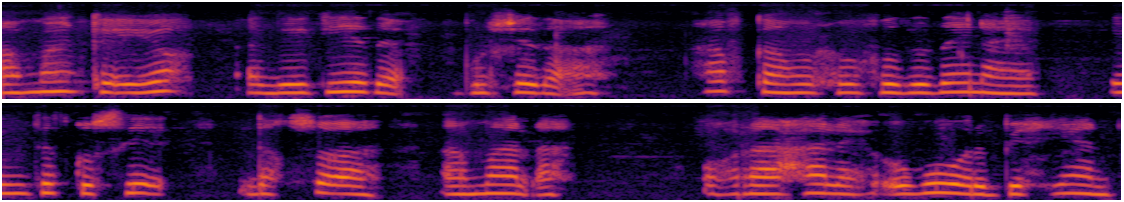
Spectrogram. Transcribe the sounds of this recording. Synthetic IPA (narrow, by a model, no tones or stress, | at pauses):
ʔɐmaːŋkʰɐijɞ | ʔɐðɛːɣɪjɐðɐ | bʊlʃɐðɐ̰ʔɐh | hɐfkʰaːnwʊħuːfʊðʊðɛjnɐja | ɪnd̪ɐd̪kʰʊsɪ | ɖɑqsɔɐ | ʔɐmaːnɐh | ɔːraːħɑlɛhʊɣʊwɐrbɪħɪjaːn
